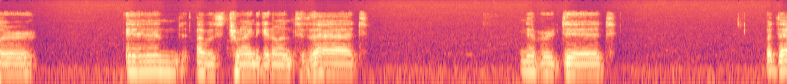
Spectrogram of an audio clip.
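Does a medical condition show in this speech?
Yes: Parkinson's disease; early-onset form.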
